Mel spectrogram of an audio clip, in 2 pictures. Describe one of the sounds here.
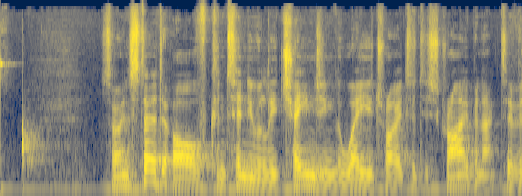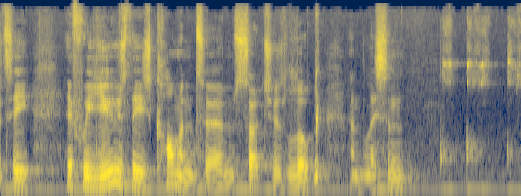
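A middle-aged man speaks calmly through a clip-on microphone.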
